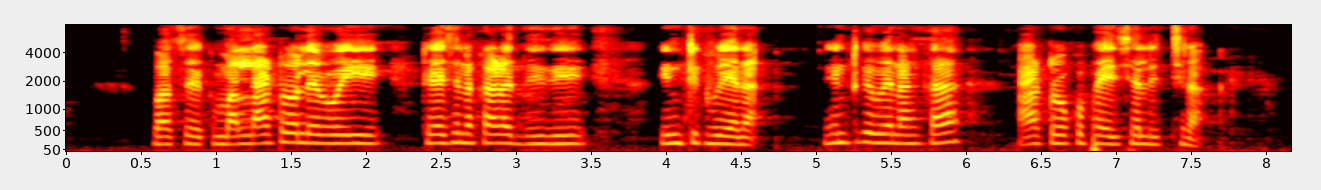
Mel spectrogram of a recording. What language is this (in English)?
Telugu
